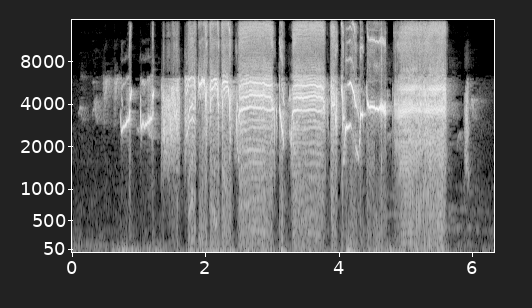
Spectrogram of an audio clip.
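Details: Baya weaver singing, recorded as a training track for other songbirds: looping whistled notes open into a run of harsh buzzy chatters, long wheezing hisses and quick rising-falling slurred whistles, close and clear.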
